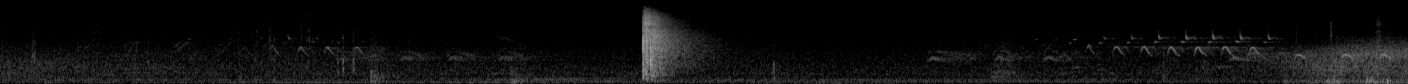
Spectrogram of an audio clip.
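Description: A single shot from a Heritage Rough Rider .22 LR single-action revolver firing rat shot, a sharp crack about halfway through that dies away quickly. Birds chirp faintly before it and in a quick run of repeated notes near the end.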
